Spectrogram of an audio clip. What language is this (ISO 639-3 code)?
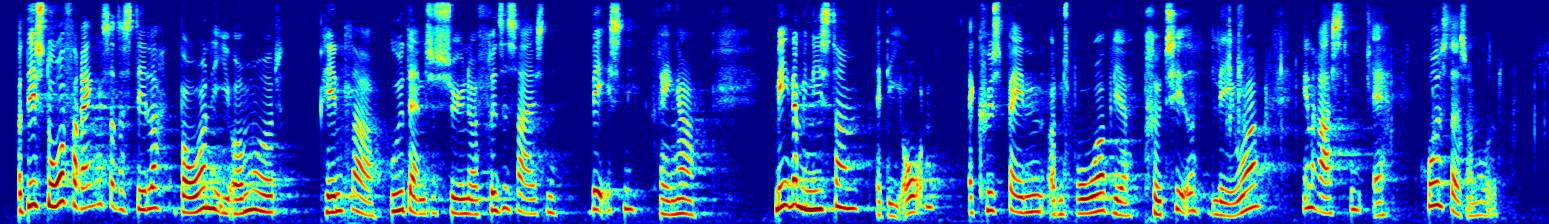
dan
